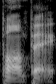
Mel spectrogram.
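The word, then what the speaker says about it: Pohnpei: the island of Pompei yeah I know it sounds like Pompei but it's spelled with an H now within the Federated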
